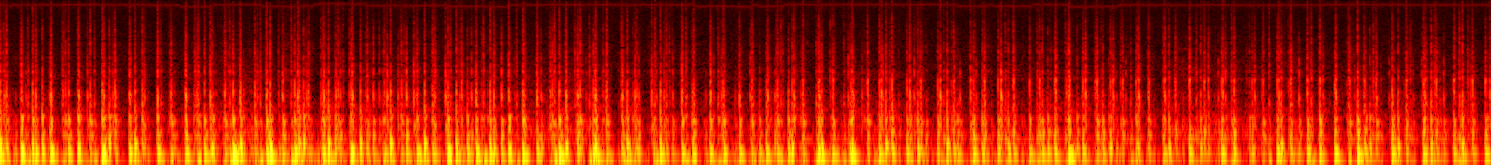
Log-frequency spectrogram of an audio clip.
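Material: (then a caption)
Plastic. A medium rectangular black ribbed plastic food tray, hollow and empty, is held in both hands and tapped with fingertips and nails. A rapid, continuous patter of soft, dull taps sounds hollow and low, each dying away almost at once.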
